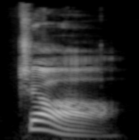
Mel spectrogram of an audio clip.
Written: zhao4

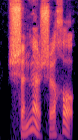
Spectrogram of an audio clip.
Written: shen2me5shi2hou5

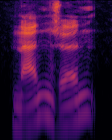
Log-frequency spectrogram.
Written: nan2ren2

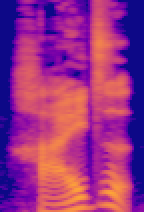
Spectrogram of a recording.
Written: hai2zi5

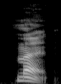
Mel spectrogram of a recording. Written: man4

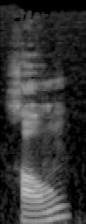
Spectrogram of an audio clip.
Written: hong2

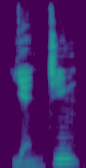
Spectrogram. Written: yan3jing1

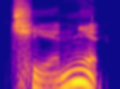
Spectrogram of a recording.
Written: qian2mian5

